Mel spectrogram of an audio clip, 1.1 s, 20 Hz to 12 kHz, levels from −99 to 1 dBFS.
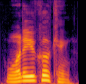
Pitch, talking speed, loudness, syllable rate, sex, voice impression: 150 Hz, 220 wpm, -14 LUFS, 7.4 syllables/s, male, slightly masculine, adult-like, slightly weak, slightly calm, slightly unique, kind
